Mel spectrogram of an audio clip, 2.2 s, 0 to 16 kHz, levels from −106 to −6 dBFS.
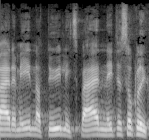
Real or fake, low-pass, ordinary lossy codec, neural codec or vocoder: real; 14.4 kHz; MP3, 64 kbps; none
